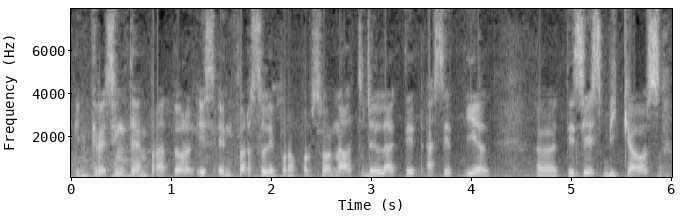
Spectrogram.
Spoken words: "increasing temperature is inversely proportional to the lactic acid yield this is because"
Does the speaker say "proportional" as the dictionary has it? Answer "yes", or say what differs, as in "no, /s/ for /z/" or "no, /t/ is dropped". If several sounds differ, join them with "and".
no, /s/ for /ʃ/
